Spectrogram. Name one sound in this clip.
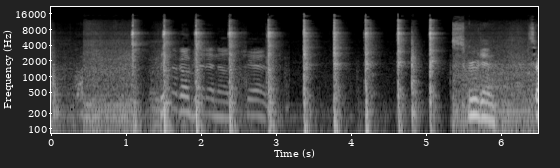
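A hammer knocks sharply on wood.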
